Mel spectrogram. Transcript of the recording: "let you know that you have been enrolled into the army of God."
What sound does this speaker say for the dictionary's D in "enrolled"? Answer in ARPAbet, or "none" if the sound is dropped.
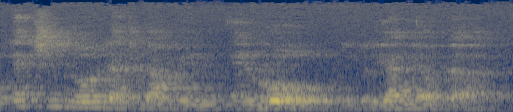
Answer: none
